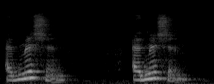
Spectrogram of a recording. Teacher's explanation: Admission has stress on the second syllable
